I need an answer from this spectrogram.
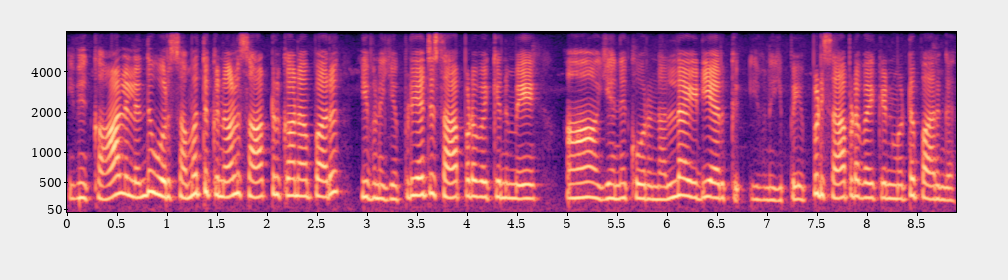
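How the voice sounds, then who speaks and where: A woman's voice: on the high side, fairly even intonation, a little fast, close to an everyday voice. A woman voicing a strict but caring mother in a cartoon story, scolding and firm. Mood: stern.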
